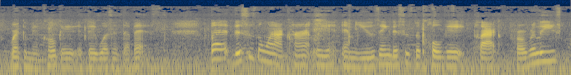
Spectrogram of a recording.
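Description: Loud background noise fills the clip. The speaker talks at a fairly quick pace. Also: woman. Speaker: vlogger. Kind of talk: casual vlog chat. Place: shop. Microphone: phone near.

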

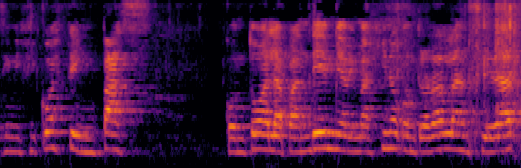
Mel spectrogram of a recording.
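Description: The woman's intonation is monotone and flat, at a moderate pace. Light background noise and audible room echo are present. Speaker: live show host. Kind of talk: casual live stream chat. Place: kitchen. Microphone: phone near.

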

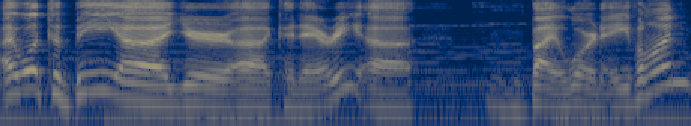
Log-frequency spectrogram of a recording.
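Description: Clear music plays behind a put-on character voice that moves at a fairly slow pace. The pitch swings very widely. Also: woman, very deep, low pitch for a woman. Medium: virtual streamer. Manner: curious, naive, bratty.

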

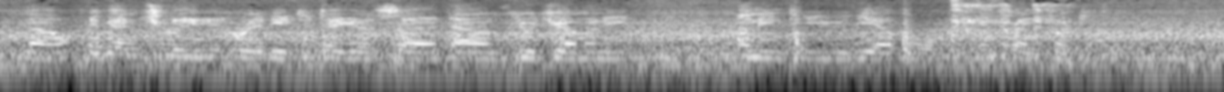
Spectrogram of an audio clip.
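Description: Loud noise fills the background. A man talks over it. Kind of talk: in-flight announcement. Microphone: pa.

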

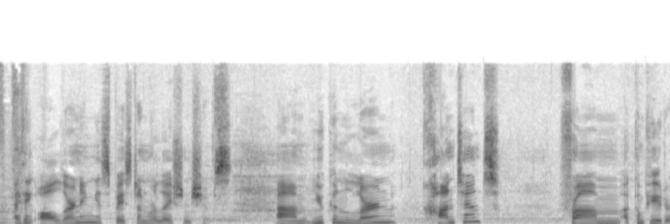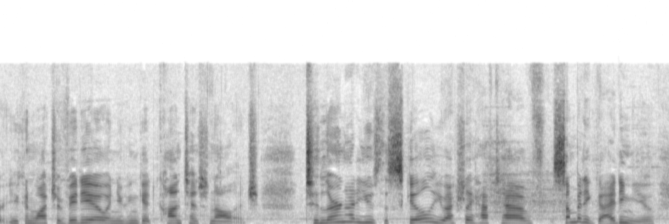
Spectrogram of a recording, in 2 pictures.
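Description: A woman with a high pitch speaks at a moderate pace in an American accent, using ordinary pitch variation. The sound is dry with no echo, over light background noise. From US West Coast, Berkeley, California; California. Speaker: university lecturer. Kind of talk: interview. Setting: education conference. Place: hall. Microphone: lapel.

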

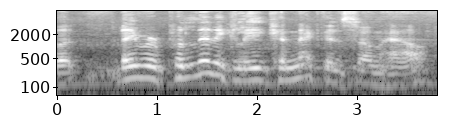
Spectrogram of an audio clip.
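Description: A man's voice over light background noise. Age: 80s+. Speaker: grandfather. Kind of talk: interview answer. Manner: casual, rambling. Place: home room. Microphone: camera far.

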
